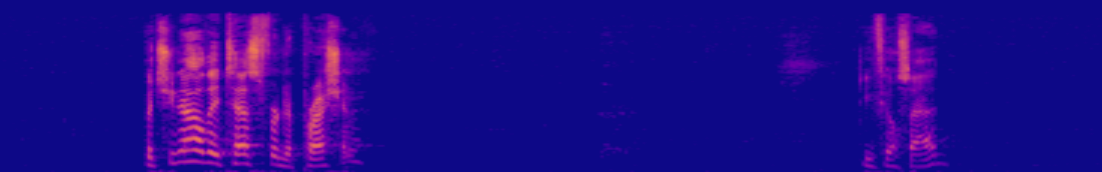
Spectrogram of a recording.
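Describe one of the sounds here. A middle-aged man speaks with emphasis through a microphone in a large room.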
